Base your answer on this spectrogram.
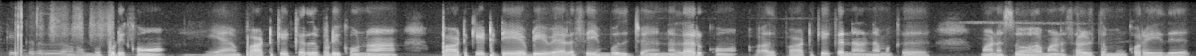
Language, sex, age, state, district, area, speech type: Tamil, female, 30-45, Tamil Nadu, Namakkal, rural, spontaneous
